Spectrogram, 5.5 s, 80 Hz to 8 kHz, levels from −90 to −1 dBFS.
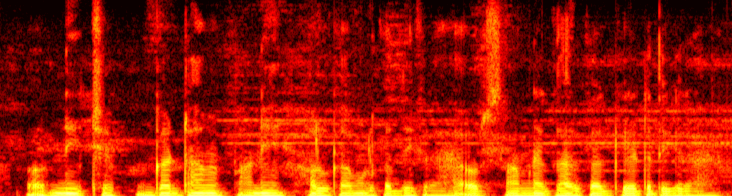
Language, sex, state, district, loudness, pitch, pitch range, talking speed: Hindi, male, Jharkhand, Garhwa, -17 LUFS, 100 Hz, 100-105 Hz, 195 wpm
